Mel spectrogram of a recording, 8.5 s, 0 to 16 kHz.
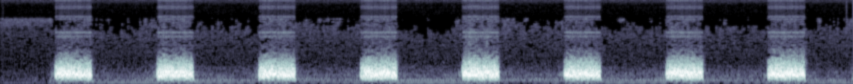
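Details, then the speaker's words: Recorded (Merck) teaching demonstration: a narrow-frequency-band murmur, blowing and high-pitched, resembling mitral or aortic regurgitation murmurs, repeating about 59 times a minute; high-pitched blowing murmur. "a un soplo formado tan solo por una estrecha banda de frecuencia lo denomino soplo soplante de tonalidad alta y este se parece a los soplos de nitral y de insuficiencia ótica cuando Estos no son demasiado"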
